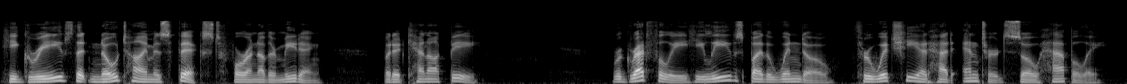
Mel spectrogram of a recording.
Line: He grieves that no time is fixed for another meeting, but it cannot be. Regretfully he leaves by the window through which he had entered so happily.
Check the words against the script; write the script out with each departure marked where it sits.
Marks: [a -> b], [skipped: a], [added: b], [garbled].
He grieves that no time is fixed for another meeting, but it cannot be. Regretfully he leaves by the window through which he had [added: had] entered so happily.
